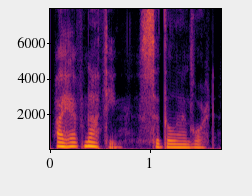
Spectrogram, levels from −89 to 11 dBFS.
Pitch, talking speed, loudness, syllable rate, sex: 195 Hz, 210 wpm, -18 LUFS, 5.6 syllables/s, female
